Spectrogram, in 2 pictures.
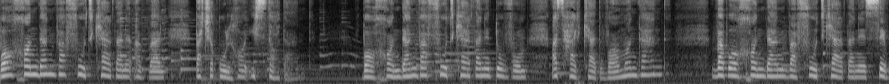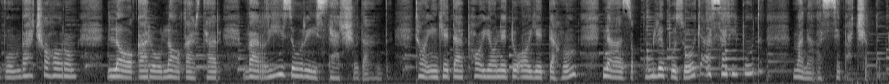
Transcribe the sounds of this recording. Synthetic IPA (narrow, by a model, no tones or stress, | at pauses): b̥ɒːxɒːnd̪ænvæfuːt̪ʰcʰæɾd̪æneʔævːælb̥æt͡ʃʰeɡuːlhɒːʔiːst̪ɒːd̪æ̰nd̪̥ | bɒːxɒnd̪ænvæfuːt̪cʰæɾd̪æned̪ovːomæzhæɾcʰæt̪vɒːmɒnd̪ænd̪ | væbɒːxɒnd̪ænvæfuːt̪ʰcʰæɾd̪ænese̞vːomvæt͡ʃʰɒɦɒːɾo̞mlɒːɡæɾolɒːɣæɾt̪ʰæɾværiːzoɾiːz̥t̪ʰæɾʃo̞d̪ænd̪̥ | t̪ʰɒːiːŋcʰe̞d̪æɾpʰɒːjɒːne̞d̪oʔɒːjed̪æɦomnæːzɢuːle̞bozoɾɡæsæɾiːbuːd̪ | vænæʔːz̥se̞bæt͡ʃʰːe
